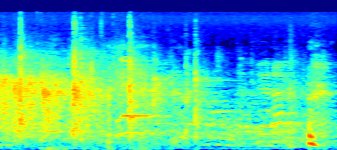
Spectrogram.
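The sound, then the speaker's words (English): A crowd applauds steadily, many hands clapping in a dense, continuous patter with a few sharper claps standing out, a faint murmur of voices mixed underneath. “Can we give them a round of applause?”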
